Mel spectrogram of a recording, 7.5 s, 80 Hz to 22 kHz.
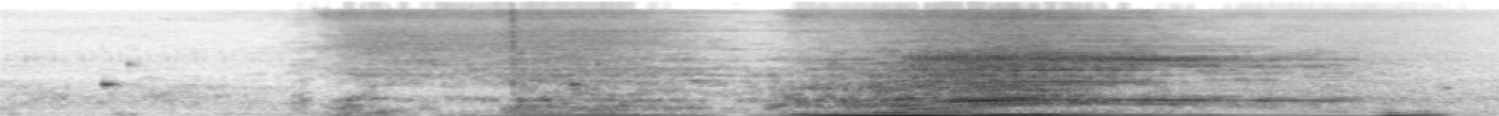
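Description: Petrol engine of a 2017 Maruti Swift Dzire VXI running under the open bonnet, a steady close hum that swells as it revs up and then settles, with no talking.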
